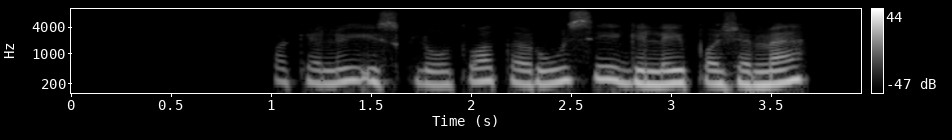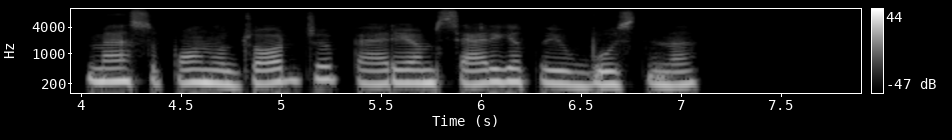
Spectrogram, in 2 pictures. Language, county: Lithuanian, Kaunas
